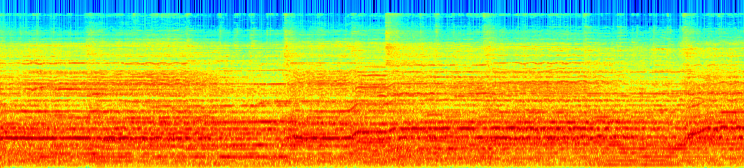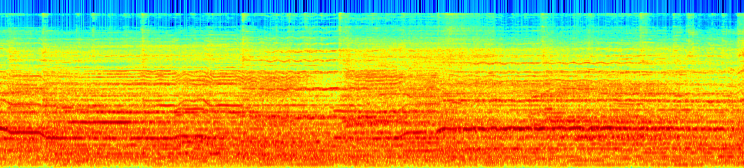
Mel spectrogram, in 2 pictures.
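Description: Male vocal group singing a slow, chant-style song in long held notes that step slowly up and down, echoing in a large church.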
